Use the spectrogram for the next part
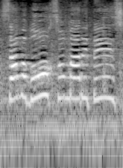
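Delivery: high, loud greeting to viewers; excited shout-out. Real, not acted. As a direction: call out their names with delight. (masiglang pagbati sa mga manonood)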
